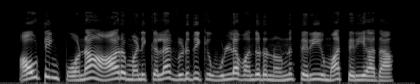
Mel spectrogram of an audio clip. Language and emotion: Tamil, angry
